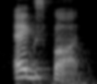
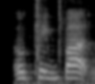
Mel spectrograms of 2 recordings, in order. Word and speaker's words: Eggsbot: Eggs bot. OKBot, no, it does use OKG as, OKage, however you want to pronounce it, as a, trigger, but it's Eggsbot. So Eggsbot, okay, yeah, that doesn't surprise me.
